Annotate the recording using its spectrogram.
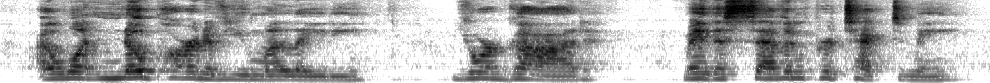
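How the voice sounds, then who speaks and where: A woman growls in a put-on character voice at a medium pitch, moving at a moderate pace with ordinary pitch variation. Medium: read story. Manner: plain, blunt.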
